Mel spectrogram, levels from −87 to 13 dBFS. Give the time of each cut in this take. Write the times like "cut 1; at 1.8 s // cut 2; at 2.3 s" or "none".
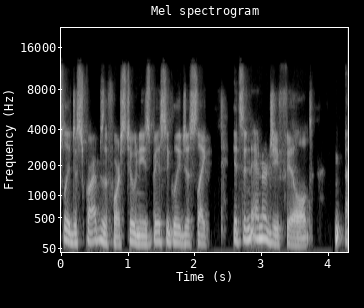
none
